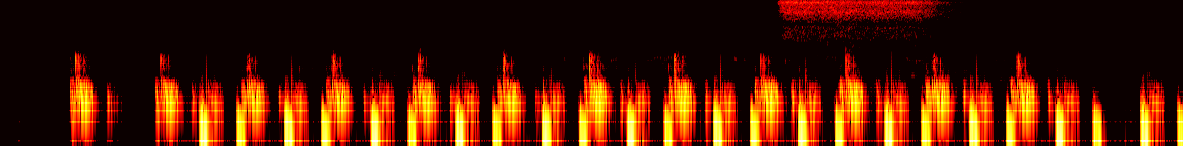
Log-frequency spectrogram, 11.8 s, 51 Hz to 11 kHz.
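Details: Innocent (benign) ejection systolic murmur: regular heartbeat near 71 a minute, with a soft murmur between the first and second sounds, described as a triple heart sound with murmur.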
